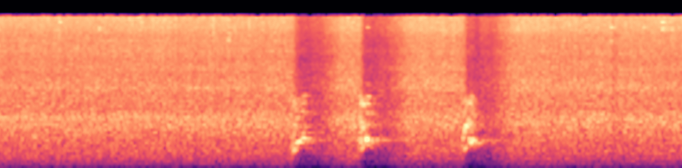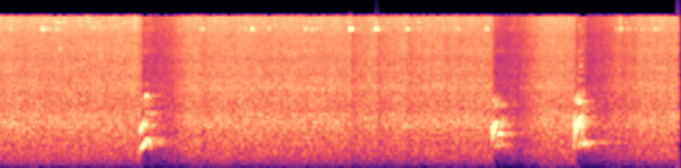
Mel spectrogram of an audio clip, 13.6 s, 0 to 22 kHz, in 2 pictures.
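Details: Belle, a female Border Collie, barks angrily at rain and thunder, not afraid; several short sharp barks in two clusters, around 3 to 5 seconds and again near 8 and 12 seconds, over steady loud rain noise.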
